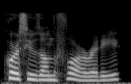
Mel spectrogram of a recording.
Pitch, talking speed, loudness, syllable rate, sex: 215 Hz, 365 wpm, -20 LUFS, 8.9 syllables/s, female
